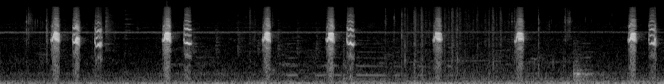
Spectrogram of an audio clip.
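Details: Juvenile sooty-headed bulbul noisily calling as if for its parent: short, harsh, high chirps in irregular pairs and singles, roughly once a second, with a faint steady high tone behind.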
